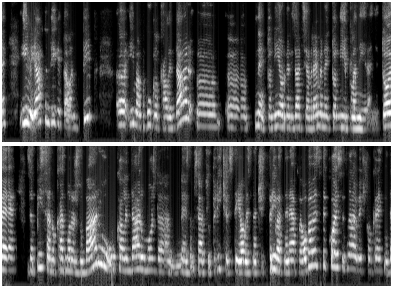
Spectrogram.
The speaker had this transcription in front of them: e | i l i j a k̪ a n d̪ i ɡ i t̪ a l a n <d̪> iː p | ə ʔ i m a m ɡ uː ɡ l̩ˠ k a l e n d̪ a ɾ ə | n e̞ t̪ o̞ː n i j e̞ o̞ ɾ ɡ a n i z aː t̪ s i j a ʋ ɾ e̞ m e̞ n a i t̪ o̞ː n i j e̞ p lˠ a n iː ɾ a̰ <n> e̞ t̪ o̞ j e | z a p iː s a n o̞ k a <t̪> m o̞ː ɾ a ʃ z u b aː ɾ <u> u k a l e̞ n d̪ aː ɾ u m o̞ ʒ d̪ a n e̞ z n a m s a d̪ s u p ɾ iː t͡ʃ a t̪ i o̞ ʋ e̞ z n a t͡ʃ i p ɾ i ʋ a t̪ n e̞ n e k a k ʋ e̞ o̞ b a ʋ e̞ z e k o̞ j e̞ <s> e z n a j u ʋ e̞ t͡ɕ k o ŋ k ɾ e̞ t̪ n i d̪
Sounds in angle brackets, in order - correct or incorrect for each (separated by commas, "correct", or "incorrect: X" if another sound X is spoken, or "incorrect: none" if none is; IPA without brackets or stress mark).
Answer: incorrect: t̪, incorrect: ɲ, incorrect: d̪, correct, correct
